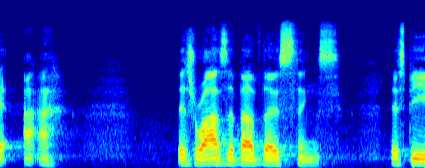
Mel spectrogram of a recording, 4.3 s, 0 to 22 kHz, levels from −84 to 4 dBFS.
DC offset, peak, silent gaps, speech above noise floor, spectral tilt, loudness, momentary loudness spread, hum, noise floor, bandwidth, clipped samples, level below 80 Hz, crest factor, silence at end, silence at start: under 0.1%; -6 dBFS; none; 42 dB; -3.5 dB/octave; -24 LUFS; 14 LU; none; -65 dBFS; 13 kHz; under 0.1%; -70 dBFS; 18 dB; 0 s; 0 s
